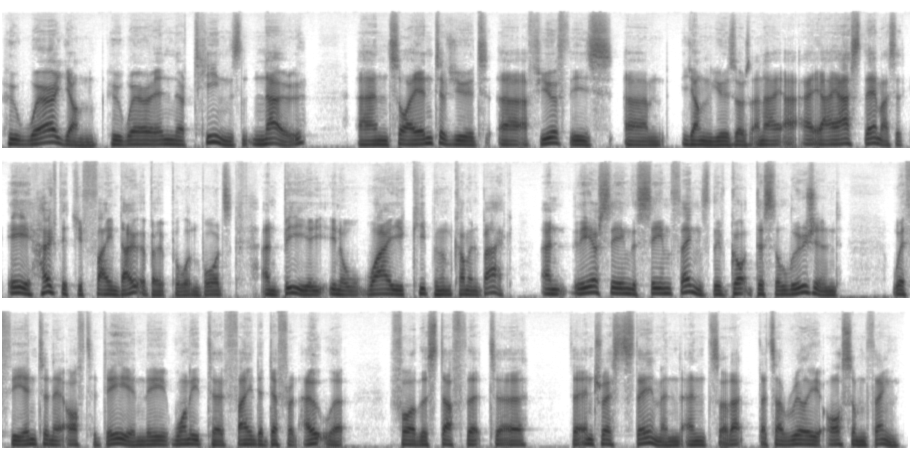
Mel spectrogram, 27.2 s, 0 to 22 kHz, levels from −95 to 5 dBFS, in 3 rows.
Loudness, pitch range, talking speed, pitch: -20 LUFS, 105-125 Hz, 195 wpm, 110 Hz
